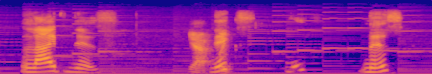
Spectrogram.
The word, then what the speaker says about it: Leibniz: Leibniz. Leibniz. Yeah. Nix? Niz? It's like German, so like think of the word live, but replace the V with a B, and just imagine a T before the Z.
